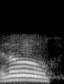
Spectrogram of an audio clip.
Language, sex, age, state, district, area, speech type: Assamese, male, 60+, Assam, Nalbari, rural, conversation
